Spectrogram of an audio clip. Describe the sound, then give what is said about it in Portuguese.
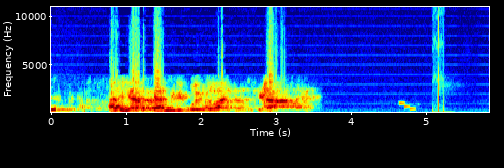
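A phone call dropping during a radio interview with a caller in transit: a voice speaking over the phone line cuts off abruptly, and after a short silence come three brief beeps stepping down in pitch and a sharp click. “Bom, já estava finalizando, caiu a ligação, né? Ele está no transporte.”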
